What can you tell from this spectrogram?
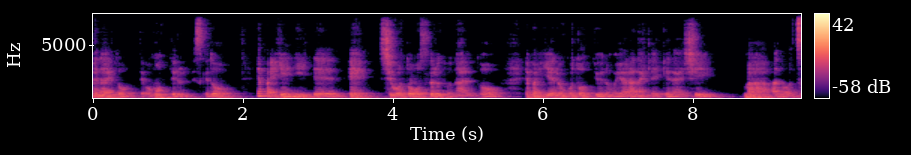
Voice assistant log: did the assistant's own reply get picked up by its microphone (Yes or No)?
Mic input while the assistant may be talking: Yes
